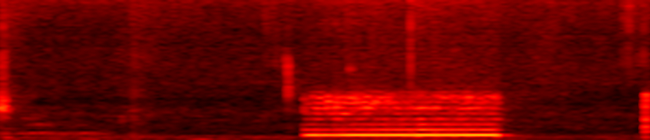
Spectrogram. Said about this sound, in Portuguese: Portanto, vamos aqui ligar-lhe. Espero que a qualidade do áudio não seja horrível. Mas pronto, vamos lá então testar. vamos ter falante. Esperem. Será que se ouve bem? está a chamar.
